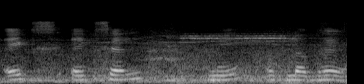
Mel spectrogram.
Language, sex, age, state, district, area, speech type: Hindi, female, 45-60, Madhya Pradesh, Chhindwara, rural, read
